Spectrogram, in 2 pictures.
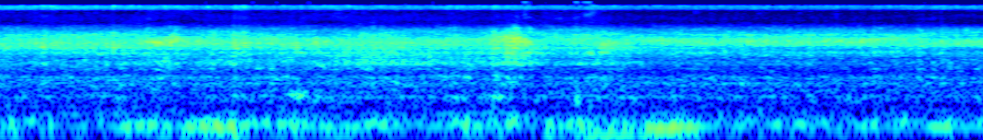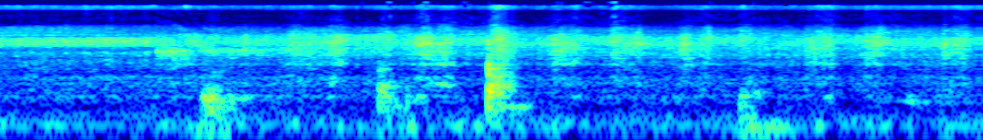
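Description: A spice paste of ginger, green chilli and cumin powder sautés in a pan, a soft hiss and sizzle with scattered stirring scrapes growing busier toward the end, fairly quiet and without speech.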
